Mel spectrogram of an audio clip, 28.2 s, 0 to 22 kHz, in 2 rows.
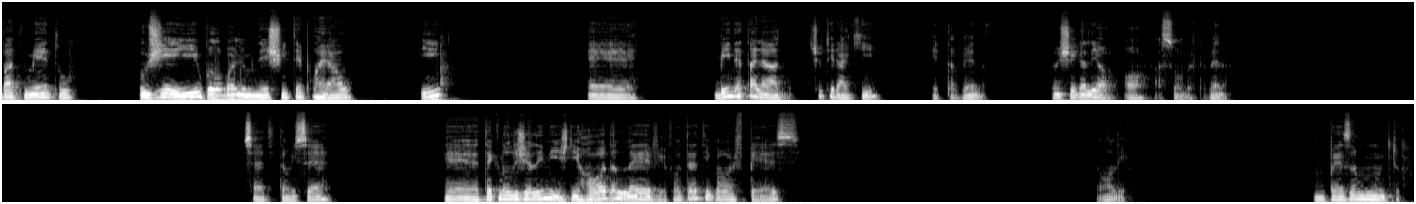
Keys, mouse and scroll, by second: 4.6 right click, 6.6 click, 8.3 click, 9.7-11.3 drag, 11.4 right click, 13.6-15.4 drag, 15.6 right click, 17.2-19.0 drag, 20.8 click, 23.3 click, 26.4-28.2 right drag.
